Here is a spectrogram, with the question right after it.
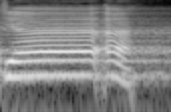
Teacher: ini dibaca panjang, boleh 4 atau 5 kali ketukan. Karena ini dinamakan dengan mad wajib muttasil.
